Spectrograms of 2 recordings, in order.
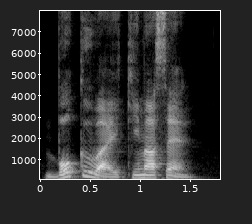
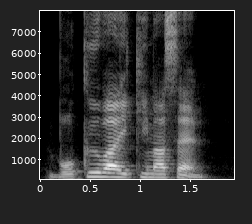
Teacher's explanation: In this video, I've been saying boku with a high-low pitch pattern, but a lot of people in natural conversation say boku with a low-high pitch pattern.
